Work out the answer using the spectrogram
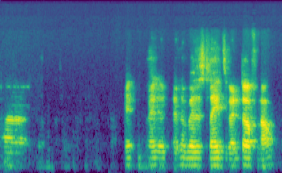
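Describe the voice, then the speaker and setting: This middle-aged man speaks at normal speed in a mid-range, monotone, slightly bright voice while lecturing online. He drones as he patiently responds to questions and explains each step, with occasional repetition and a faint hiss or hum.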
